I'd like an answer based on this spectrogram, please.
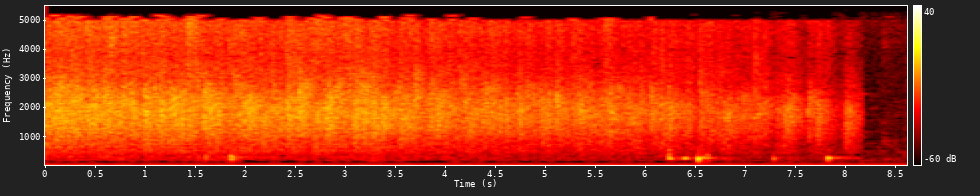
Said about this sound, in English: Well, why don't we just give them all one more round of applause?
